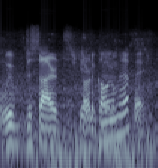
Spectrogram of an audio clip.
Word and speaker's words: jefe: This is Jeff, but we've decided started calling him jefe. Jefe, because J is silent in Spanish.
